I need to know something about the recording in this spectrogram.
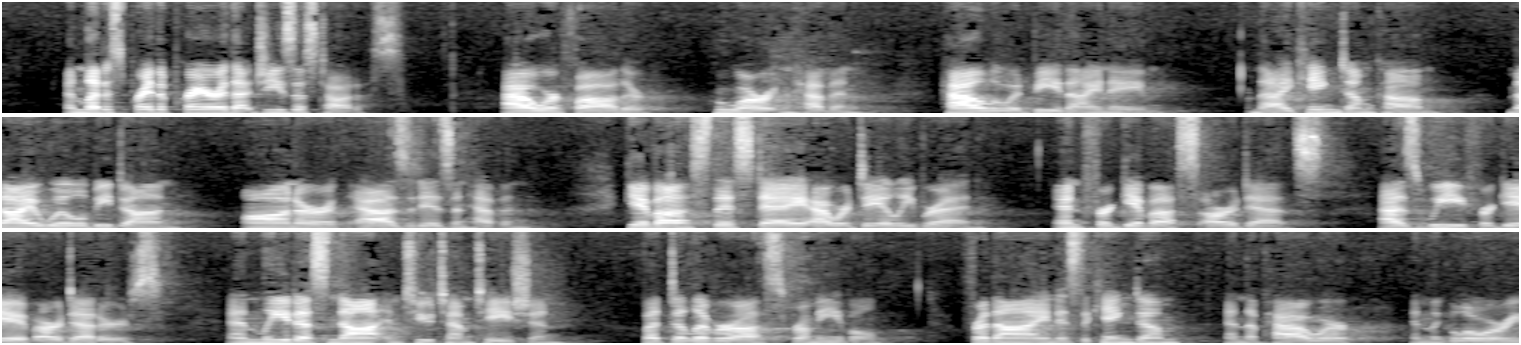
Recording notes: Audio from July 3rd worship. Zion United Church of Christ.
